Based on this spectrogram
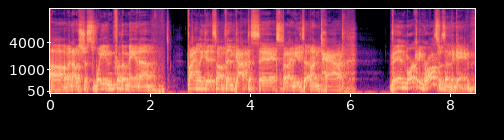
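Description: Over noticeable background noise, the voice keeps very even loudness, with ordinary pitch variation and a moderate pace. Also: man, medium pitch for a man. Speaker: podcast host. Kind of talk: casual chat. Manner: pitch rises when unsure.

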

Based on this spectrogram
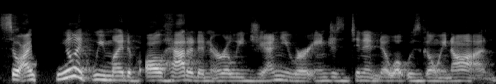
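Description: A woman talks at a moderate pace with a fairly low pitch. Her voice has vocal fry and fairly even intonation. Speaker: event emcee. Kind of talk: casual chat.

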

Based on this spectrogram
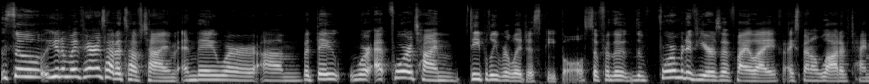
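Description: With a slight New Jersey accent, a woman talks at a fairly quick pace with hardly any pauses, her medium pitch making very wide swings in a dry, close sound with no echo. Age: 40s. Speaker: author and meditation teacher. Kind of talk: interview. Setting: video call.

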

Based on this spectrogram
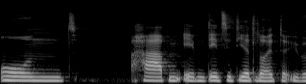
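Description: A woman with an Austrian accent speaks at a fairly slow pace in a fairly low pitch with a dark, mellow tone. The recording is very clean with a silent background and a dry, close sound with no echo. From Austria, Bad Ischl (Upper Austria). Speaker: social entrepreneur, café co-founder. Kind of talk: interview.

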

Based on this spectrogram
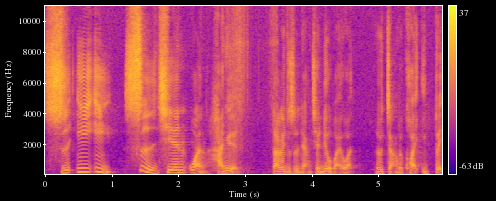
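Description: Speaking at a fairly slow pace with a Taiwanese accent, the voice swings very widely in pitch. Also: man. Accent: Taiwanese Mandarin. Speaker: talk show host. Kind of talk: political talk show. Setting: studio.

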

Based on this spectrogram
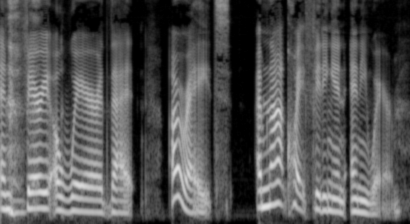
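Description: A woman with an American accent, medium pitch, lively intonation and an animated tone at a fairly slow pace, in a dry, close, very clean recording with no echo and a silent background. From Northern California. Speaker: radio journalist and podcast co-host. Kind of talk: casual interview. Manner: animated, laughs often.

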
